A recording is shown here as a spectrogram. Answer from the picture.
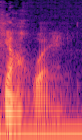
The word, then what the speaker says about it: Yahweh: In Exodus chapter 3, verses 14 and 15, those four letters, tetragrammaton, YHWH, we pronounce it Yahweh.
